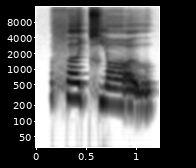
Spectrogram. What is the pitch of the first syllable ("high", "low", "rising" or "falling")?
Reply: high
